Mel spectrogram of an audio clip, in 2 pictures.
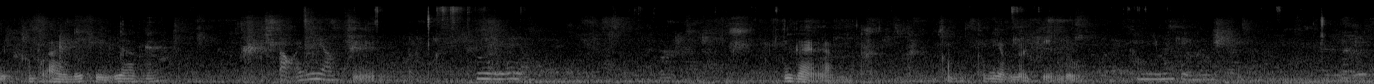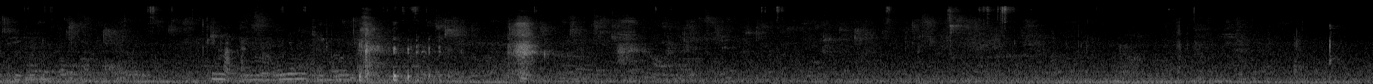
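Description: Hands slap and pat on a body.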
